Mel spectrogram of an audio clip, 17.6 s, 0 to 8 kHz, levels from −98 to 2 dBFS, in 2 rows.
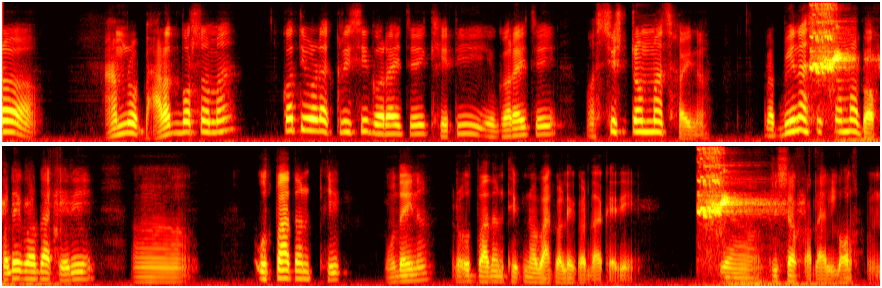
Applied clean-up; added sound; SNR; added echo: neural diffusion model UNIVERSE++.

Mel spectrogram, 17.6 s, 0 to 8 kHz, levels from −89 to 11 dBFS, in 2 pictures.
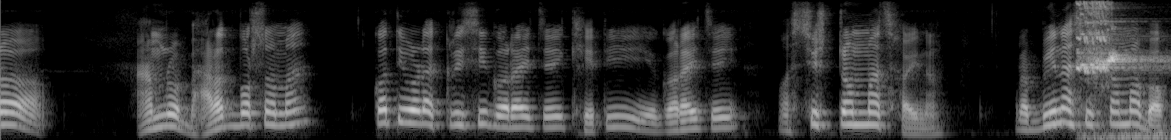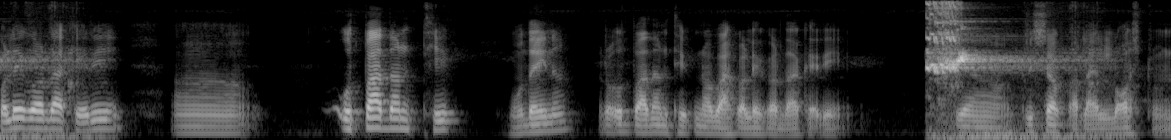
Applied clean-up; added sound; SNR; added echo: none; Screech; -4 dB; none.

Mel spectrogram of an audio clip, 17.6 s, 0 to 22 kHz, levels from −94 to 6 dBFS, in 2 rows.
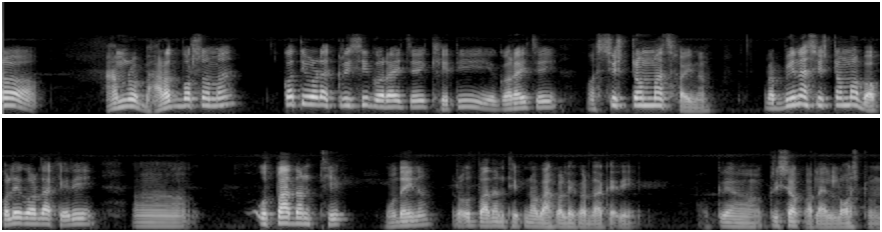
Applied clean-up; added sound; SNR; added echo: none; none; none; none.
